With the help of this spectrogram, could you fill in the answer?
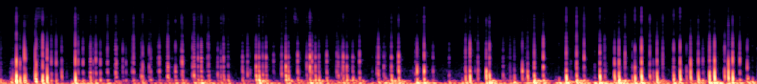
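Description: Long nails from both hands tap rapidly across a black folding faux leather iPad cover lying flat, thin and hollow-backed. The quiet, dense taps are short, dry clicks with a hollow, low thud beneath them, with no ring.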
